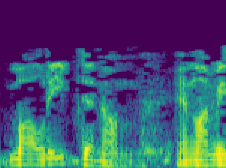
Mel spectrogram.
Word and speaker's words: molybdenum: by a deficiency in a strange mineral called molybdenum and let me spell that for you mo ly be like baby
